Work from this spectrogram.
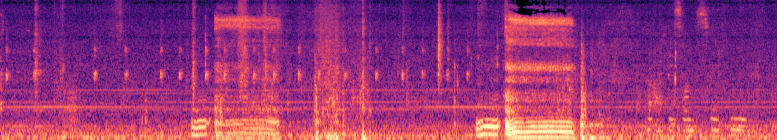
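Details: Aboard a sailboat, the dog Floki sleeps on his back on a person, snoring in two rough, buzzing bursts a few seconds apart, otherwise quiet with faint background rustle.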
